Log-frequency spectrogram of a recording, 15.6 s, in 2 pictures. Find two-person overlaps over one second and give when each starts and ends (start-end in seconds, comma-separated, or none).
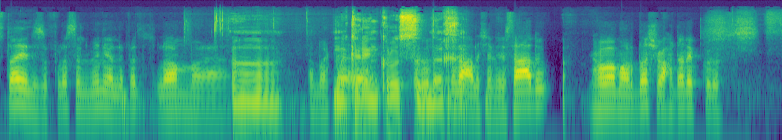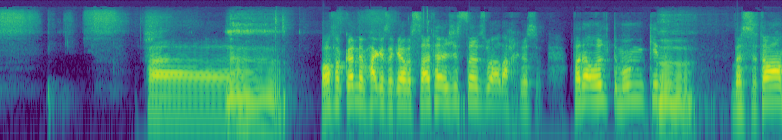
3.3-4.7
